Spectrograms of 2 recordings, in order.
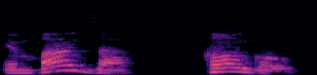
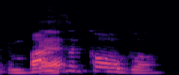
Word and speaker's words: Mbanza Congo: The Ishikongo of Central Africa who settled in Mbanza Congo, the capital How you knew How you knew to pronounce the M like that? Go ahead, brother. I I see I see you, brother. Mbanza Congo the capital of Kingdom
